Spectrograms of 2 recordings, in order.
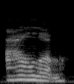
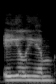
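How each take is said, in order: First: It has no 'ee' sound after the L. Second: It has an 'ee' sound after the L. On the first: The speaker calls it right. "So you don't say the I" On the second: The speaker calls it wrong. "I wasn't even close"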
